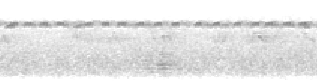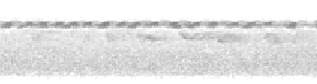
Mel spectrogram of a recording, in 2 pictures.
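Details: Crickets in Ukraine among chrysanthemums, a soothing outdoor chorus: a steady band of rapid, high pulsed chirps running without pause, with faint fainter chirping and soft hiss beneath.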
